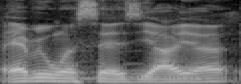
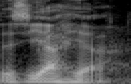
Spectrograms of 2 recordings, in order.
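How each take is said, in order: First: The middle H sound is dropped. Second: The middle H sound is clearly pronounced. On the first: This is how most people say the name. The speaker calls it wrong. "everyone says" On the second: This is how the name is really pronounced. The speaker calls it right. "So the H is not silent"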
